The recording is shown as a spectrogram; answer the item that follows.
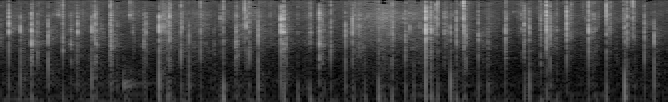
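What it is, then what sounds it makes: Dried corn husk figurine, dry. A dried corn husk rabbit figurine is held in both hands while fingertips and long nails scratch and crinkle its dry husk legs. The result is a rapid stream of sharp, bright crackles and tearing-like rustles that die away almost instantly, over a faint low rumble.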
